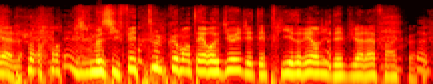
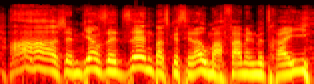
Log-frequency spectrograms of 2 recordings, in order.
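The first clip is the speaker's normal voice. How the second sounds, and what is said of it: Imitates another person's accented voice. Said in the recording (French): “il est là avec son super accent de Arnold, il parle comme ça ... avec son accent.”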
